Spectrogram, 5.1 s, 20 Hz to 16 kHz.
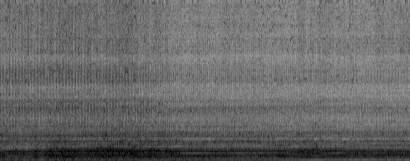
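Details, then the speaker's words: HO scale AHM Rivarossi Cab Forward locomotive gearbox after a thrust-washer fix, run from 2/3 throttle up through 18 and 24 volts: smooth whir rising in pitch with voltage, no grinding or rattle; motor and gears run normally. "You listen to it at 18 volts? Well, how about 24 volts? If 18 volts isn't good enough,"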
